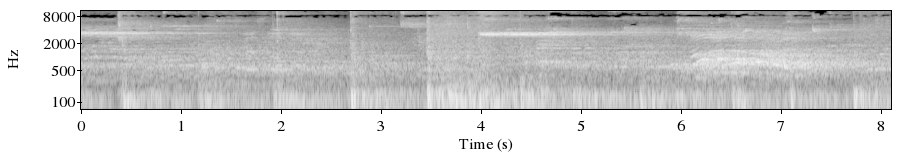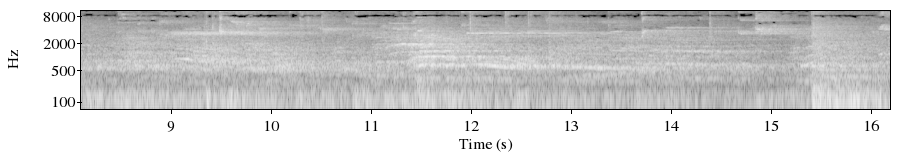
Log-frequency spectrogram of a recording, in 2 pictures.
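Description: Volleyballs thump as players hit them, echoing in a large hall.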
